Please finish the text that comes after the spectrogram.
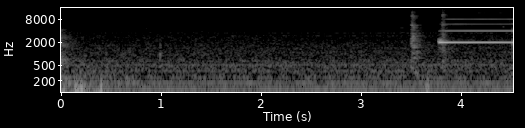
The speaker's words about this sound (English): oh, it's gonna beep. You ready for this? The oven's gonna beep. Oh, we're five degrees away.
